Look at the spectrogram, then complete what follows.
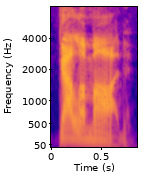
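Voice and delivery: "Galamad", said with a hard G and the final vowel dropped; regional pronunciation. Retold or imitated. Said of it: "It's like Galamad".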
